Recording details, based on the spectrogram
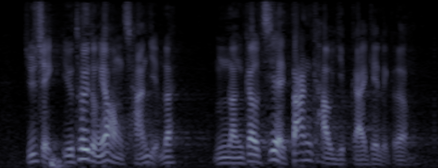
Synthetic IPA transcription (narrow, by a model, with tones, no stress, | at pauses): t͡syː˨˥t͡sɪ̰˨k̚ji˧wt̪ʰɵ˥ɥt̪ʊ˨ŋjɐ˥t̚ɦɔː˨˩ŋt͡sʰa̰ː˨˥njḭ˨p̚lɛː˥ | m̩˨˩nɐ˨˩ŋkɐ˧wt͡siː˨˥hɐ˨jt̪aː˥nkʰaː˧wjiː˨p̚kaː˧jkɛ˧lɪ̰˨k̚lœ̰ː˨˩ŋ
